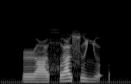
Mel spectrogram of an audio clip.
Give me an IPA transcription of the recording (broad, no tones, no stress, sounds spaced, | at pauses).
ɹ ɑ χʷ ɑ sʷ i ʎ o ʔ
